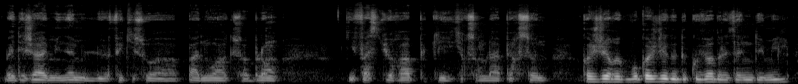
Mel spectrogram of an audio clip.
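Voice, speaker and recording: Husky low-voiced man rambling in a vlog. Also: fairly even intonation, fairly quick, a little mellow. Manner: hesitant, rambling with many fillers and restarts. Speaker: vlogger. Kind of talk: personal vlog monologue.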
